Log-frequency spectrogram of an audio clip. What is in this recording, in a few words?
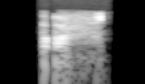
PD Dispatch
